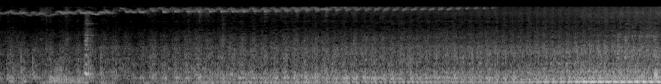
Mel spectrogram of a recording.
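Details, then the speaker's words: Sharp EST85CL washing machine spin dryer after repair of "gluduk" knocking (worn plastic joint lining suspected), test with load, lid open: even low hum building as drum spins up, no knocking or thumping; spinning smoothly. "walaupun tidak ditutup dulu nyaman aturan penting juga terkenal tangannya dan tidak ada lagi kan bunyi klotok-klotok"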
